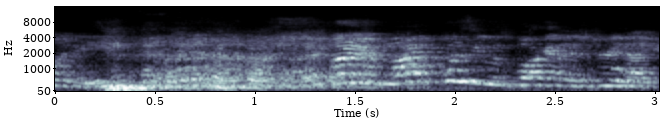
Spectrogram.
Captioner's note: audience laughs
